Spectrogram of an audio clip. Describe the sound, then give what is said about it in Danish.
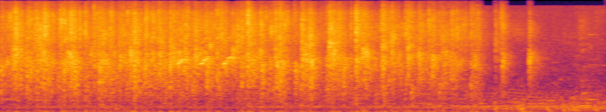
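Audience applause for panelists at a debate about women in the armed forces: dense, steady clapping holds for about five seconds, then thins and fades away. “Jeg synes allerede nu, de skal have en hånd for at stille op.”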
